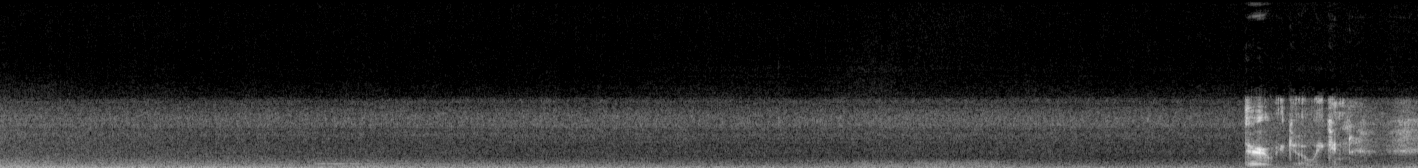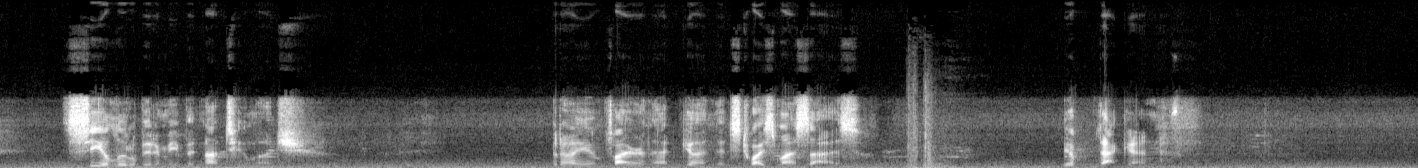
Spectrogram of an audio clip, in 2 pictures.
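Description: A spaceship engine hums low and steadily.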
